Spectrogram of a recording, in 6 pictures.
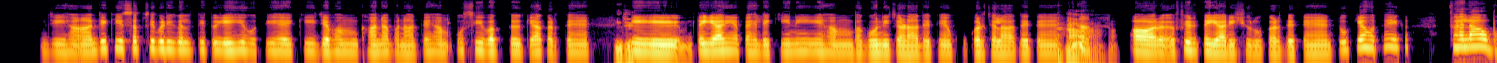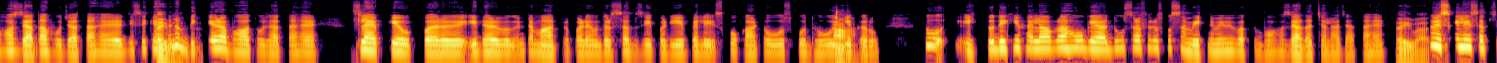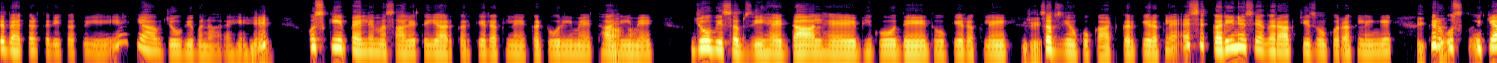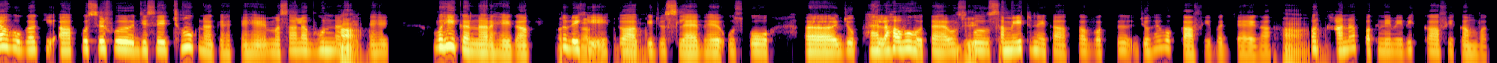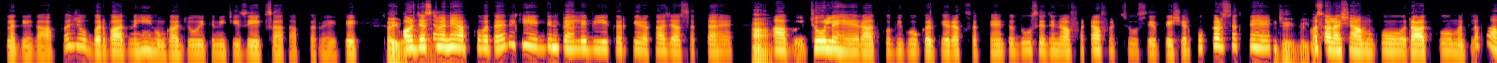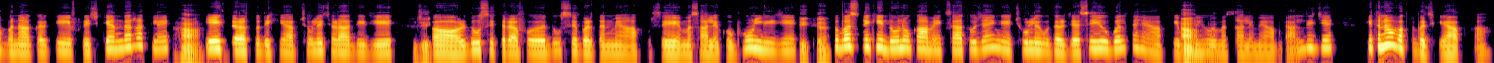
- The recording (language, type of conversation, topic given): Hindi, podcast, खाना जल्दी बनाने के आसान सुझाव क्या हैं?
- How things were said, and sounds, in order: in English: "स्लैब"; tapping; "करने" said as "करीने"; in English: "स्लैब"; laughing while speaking: "फैलाव"; in English: "प्रेशर कुक"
